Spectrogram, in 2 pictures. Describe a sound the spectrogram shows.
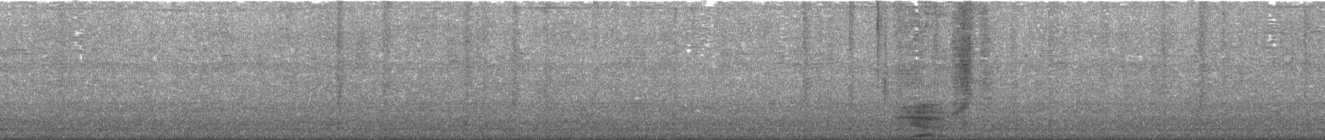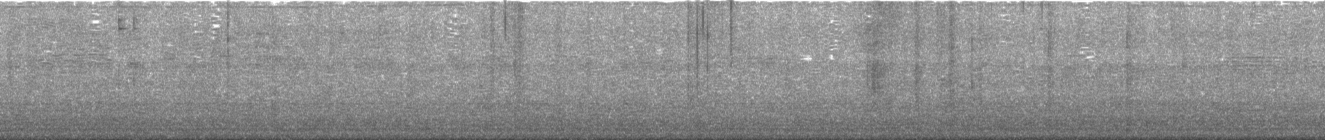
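Tyres roar steadily on a road, heard from inside a car.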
